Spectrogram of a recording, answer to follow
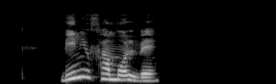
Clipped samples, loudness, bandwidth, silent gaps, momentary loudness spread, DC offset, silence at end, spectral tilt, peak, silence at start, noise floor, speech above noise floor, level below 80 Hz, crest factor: under 0.1%; -21 LUFS; 11.5 kHz; none; 9 LU; under 0.1%; 1.2 s; -5.5 dB/octave; -6 dBFS; 0.6 s; -77 dBFS; 58 dB; -72 dBFS; 18 dB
